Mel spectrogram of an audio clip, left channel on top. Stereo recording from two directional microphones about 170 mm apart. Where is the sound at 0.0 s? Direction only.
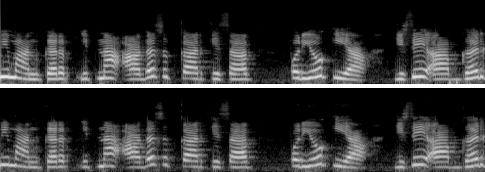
45° left (ahead or behind).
